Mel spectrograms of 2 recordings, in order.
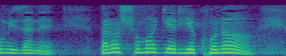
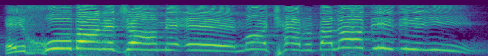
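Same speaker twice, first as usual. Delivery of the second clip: high, loud preaching cry to the crowd; loud call; 9 semitones higher, 4 dB louder than usual. Real, not acted. Preacher calling out to the crowd, high and loud. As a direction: lift the voice and call out to the congregation.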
